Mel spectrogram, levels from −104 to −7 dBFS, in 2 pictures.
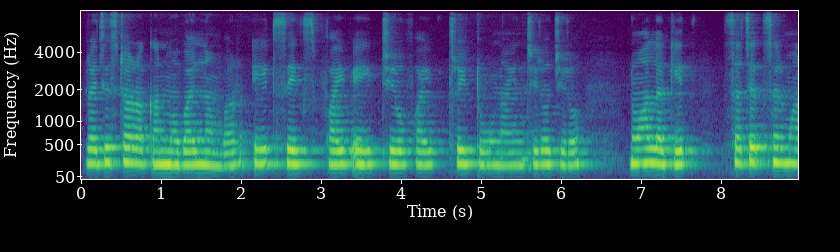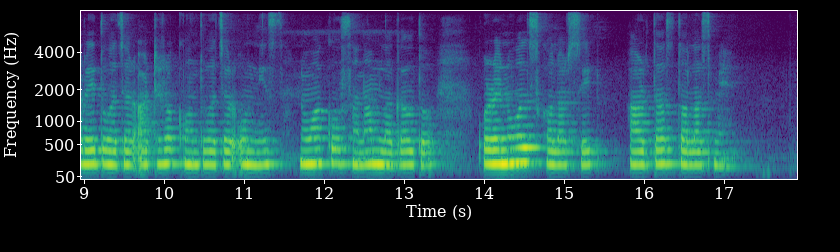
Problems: echo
